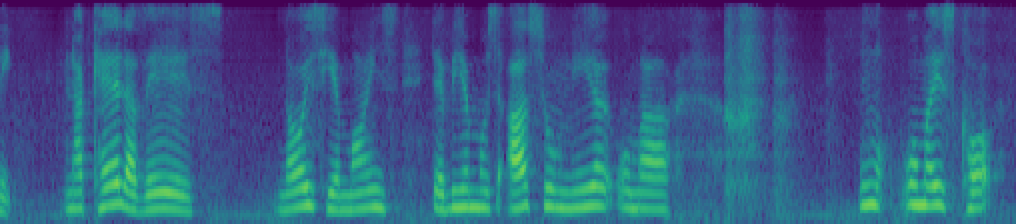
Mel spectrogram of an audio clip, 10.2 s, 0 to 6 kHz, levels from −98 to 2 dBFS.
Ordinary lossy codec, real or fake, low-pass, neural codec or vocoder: none; fake; 5.4 kHz; codec, 16 kHz, 1 kbps, X-Codec, WavLM features, trained on Multilingual LibriSpeech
